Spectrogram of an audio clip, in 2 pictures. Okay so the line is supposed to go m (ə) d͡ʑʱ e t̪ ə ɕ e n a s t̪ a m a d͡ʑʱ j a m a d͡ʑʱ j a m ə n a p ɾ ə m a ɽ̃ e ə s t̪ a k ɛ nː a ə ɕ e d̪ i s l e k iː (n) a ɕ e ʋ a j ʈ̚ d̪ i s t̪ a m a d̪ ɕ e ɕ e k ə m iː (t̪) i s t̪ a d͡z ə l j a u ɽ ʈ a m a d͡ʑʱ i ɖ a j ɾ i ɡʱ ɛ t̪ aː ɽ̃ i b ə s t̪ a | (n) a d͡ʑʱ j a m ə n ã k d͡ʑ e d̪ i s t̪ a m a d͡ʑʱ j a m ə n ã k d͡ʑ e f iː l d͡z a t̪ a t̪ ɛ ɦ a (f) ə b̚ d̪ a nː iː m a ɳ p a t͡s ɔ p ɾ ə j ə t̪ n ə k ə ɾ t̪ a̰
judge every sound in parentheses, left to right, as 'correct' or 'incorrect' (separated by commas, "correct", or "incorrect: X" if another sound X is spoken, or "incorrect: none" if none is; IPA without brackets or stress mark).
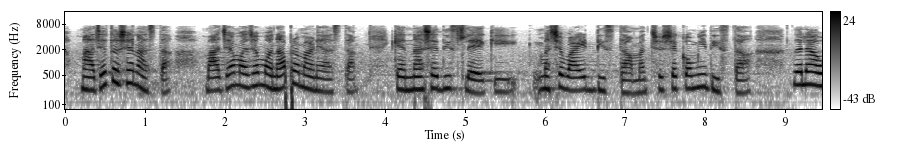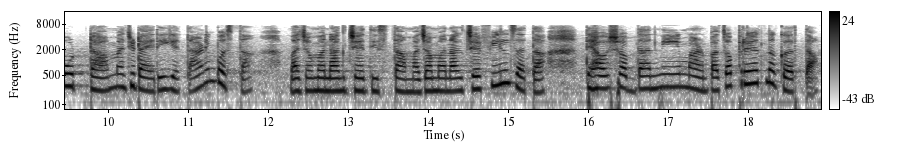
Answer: incorrect: a, incorrect: m, incorrect: d̪, incorrect: m, incorrect: ɕ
